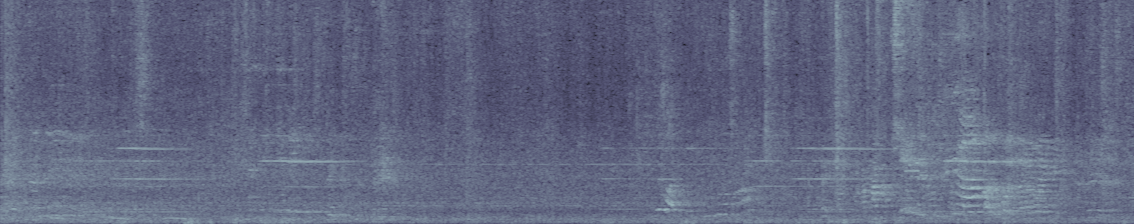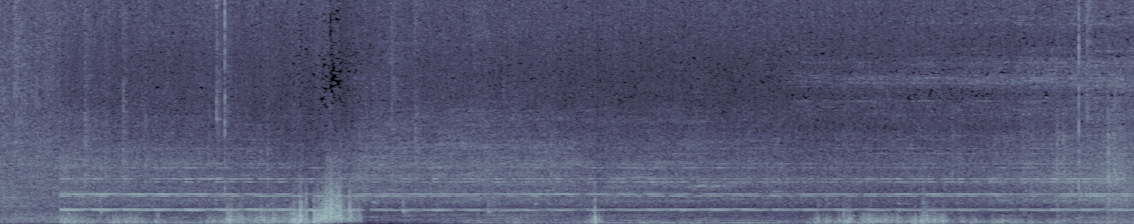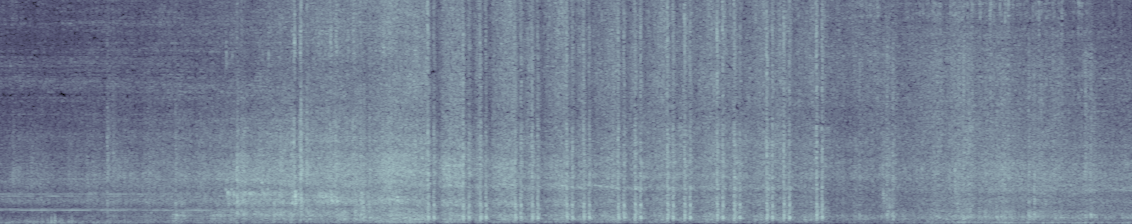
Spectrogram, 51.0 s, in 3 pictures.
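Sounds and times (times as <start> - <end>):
train rumble: 0.0 - 51.0
level crossing warning bell: 0.7 - 5.9, 8.7 - 16.4, 17.9 - 38.7
wheels clattering over rail joints: 32.8 - 51.0.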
